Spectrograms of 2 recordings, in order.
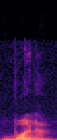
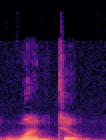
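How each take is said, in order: First: The words blend quickly into one short word. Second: Both words are said fully and separately. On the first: "como lo dicen rápido, solamente lo dicen wanna" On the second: "En lugar de decir want to"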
